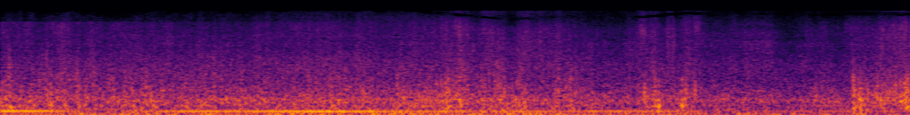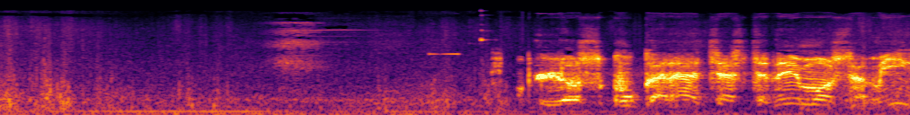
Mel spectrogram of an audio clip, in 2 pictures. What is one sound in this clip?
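Wind rushes steadily past a billowing parachute.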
